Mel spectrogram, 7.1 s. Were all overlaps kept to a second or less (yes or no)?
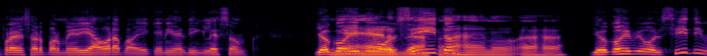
no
